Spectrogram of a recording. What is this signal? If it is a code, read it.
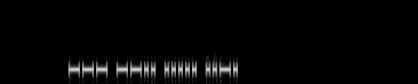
Morse code, heard as a keyed tone, about 36 wpm, 700 Hz. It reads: OZ5F
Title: DXCC-100 Call Signs - 4 Characters - 35wpm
